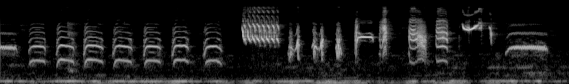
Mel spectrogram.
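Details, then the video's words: Long-tailed shrike lure song to make other shrikes respond: seven rounded, evenly repeated harmonic notes, then a harsh burst and a jumble of sharp chips, whistles and a drawn-out nasal note. "SUARA BURUNG PENTET GACOR AMPUH UNTUK PANCINGAN CENDET LAIN AGAR NYAUT"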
